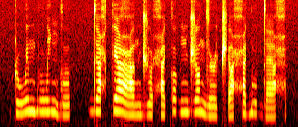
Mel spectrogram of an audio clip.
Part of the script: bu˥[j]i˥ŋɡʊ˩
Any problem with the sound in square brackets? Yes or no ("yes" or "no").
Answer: yes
